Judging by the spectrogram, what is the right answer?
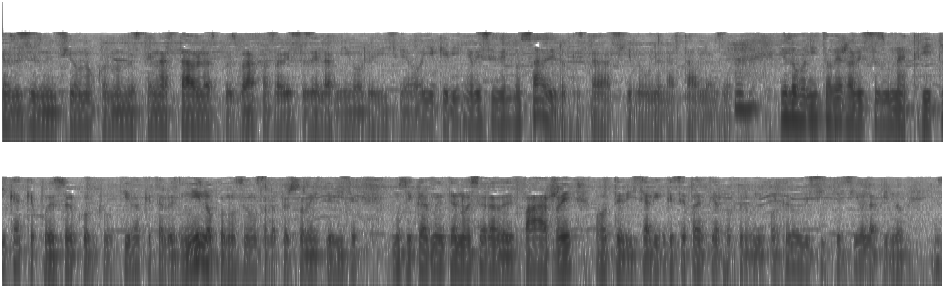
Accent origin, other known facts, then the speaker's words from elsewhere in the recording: Ecuador; Esto es arte, esto es cultura, somos de Ecuador, se dan cosas importantes.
